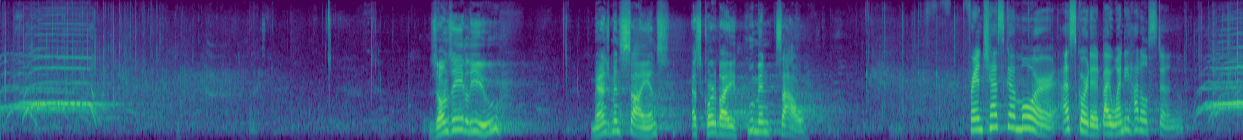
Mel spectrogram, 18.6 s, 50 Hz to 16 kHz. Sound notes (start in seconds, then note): 0.0 audience cheers and applauds; 12.9 audience applauds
